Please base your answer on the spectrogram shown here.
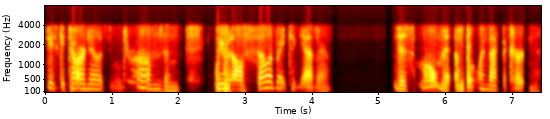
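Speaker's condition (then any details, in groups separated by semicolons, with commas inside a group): Voice disorder; progressive voice disorder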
